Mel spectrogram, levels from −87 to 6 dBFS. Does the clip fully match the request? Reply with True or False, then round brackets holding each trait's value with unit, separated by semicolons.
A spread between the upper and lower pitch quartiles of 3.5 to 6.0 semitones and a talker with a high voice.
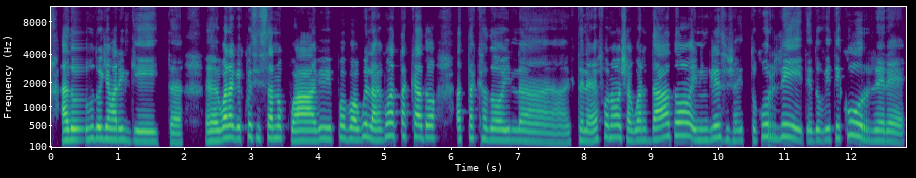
True (4.1 semitones; 215 Hz)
